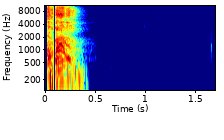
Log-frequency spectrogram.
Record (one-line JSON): {"cough_length": "1.7 s", "cough_amplitude": 31819, "cough_signal_mean_std_ratio": 0.29, "survey_phase": "beta (2021-08-13 to 2022-03-07)", "age": "18-44", "gender": "Female", "wearing_mask": "No", "symptom_cough_any": true, "symptom_runny_or_blocked_nose": true, "symptom_sore_throat": true, "smoker_status": "Ex-smoker", "respiratory_condition_asthma": false, "respiratory_condition_other": false, "recruitment_source": "Test and Trace", "submission_delay": "2 days", "covid_test_result": "Positive", "covid_test_method": "RT-qPCR"}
